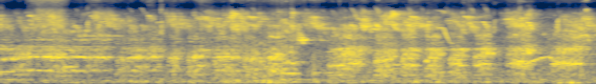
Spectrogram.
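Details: A mother hen calling her chicks to go for a walk while they play. Quick, throaty clucks repeat about twice a second, mixed with a dense layer of high chick peeps and light wing flapping.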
